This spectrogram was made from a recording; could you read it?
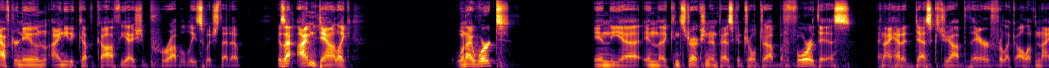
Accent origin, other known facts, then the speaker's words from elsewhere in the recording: England, United Kingdom; So I've thought about that, because especially being English, like being a British person.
